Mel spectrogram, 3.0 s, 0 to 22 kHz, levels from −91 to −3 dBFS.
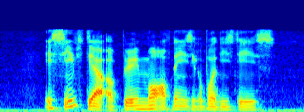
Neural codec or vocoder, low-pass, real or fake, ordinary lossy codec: codec, 16 kHz, 8 kbps, FunCodec, trained on Chinese and English, 25 frames a second; 7.2 kHz; fake; none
